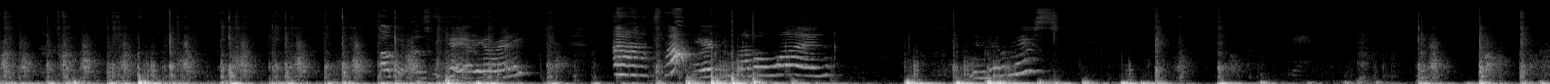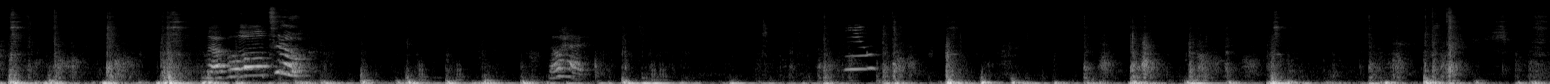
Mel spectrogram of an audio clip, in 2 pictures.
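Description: Repeated, irregular dull thuds of children jumping and landing on an inflatable air-track tumbling mat, with bursts of children's shrieks and chatter.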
